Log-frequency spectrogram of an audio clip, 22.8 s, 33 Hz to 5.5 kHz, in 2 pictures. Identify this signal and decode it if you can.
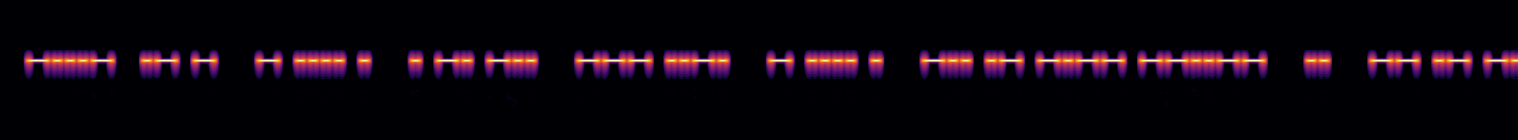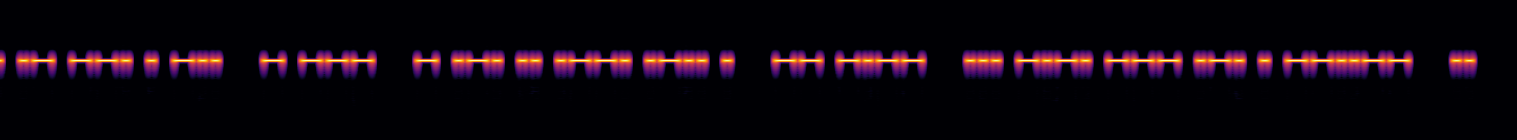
Morse code, heard as a keyed tone, about 25 wpm, 600 Hz. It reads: <BT> AT THE END OF THE DAY, I MANAGED TO TRIPLE MY SCORE, I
